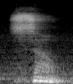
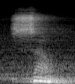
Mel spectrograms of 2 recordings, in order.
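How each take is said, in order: No difference in how they are said.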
